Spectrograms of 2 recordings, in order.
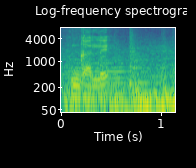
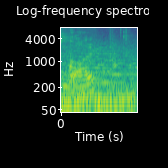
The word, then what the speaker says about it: Galle: So, my viewers, we would like to apologize because we have termed it as Galle. That's not the correct pronunciation. It's Gaul. From Gaul, we'll come to Bentota.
